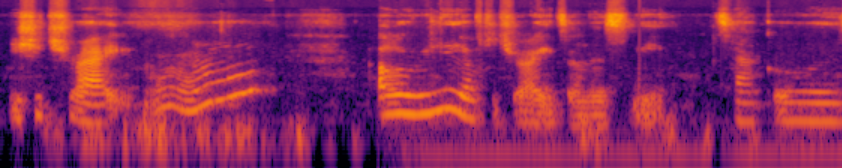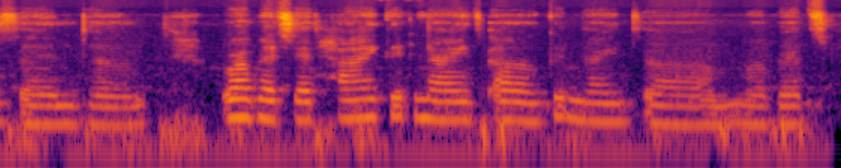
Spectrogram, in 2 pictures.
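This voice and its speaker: A woman's voice: lowish voice, animated, slow, creaky, a little mellow, slight background noise, poor audio. A woman in her twenties chatting on a live stream, reading and answering viewer comments one by one. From Nigeria. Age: 20s.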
